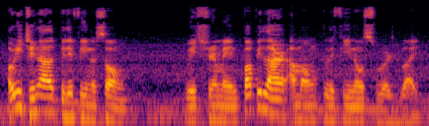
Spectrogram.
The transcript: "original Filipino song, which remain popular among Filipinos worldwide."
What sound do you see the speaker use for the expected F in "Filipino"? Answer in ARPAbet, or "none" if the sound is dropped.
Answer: P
